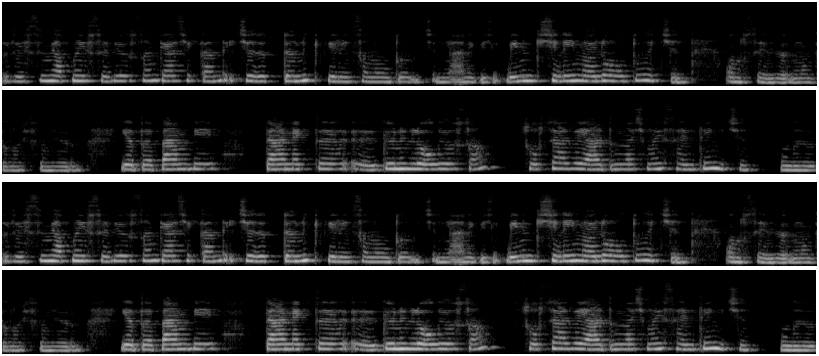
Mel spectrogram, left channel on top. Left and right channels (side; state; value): left; quieter; 3.1 dB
